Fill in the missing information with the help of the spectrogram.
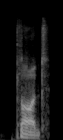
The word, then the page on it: plod: British English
